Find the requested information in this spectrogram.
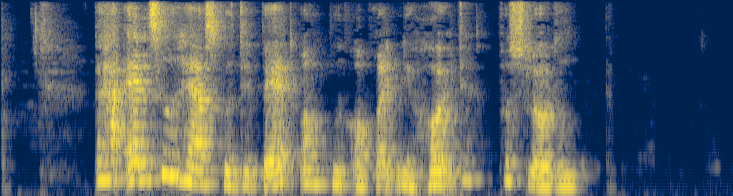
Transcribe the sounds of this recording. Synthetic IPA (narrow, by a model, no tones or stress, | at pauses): ʋiɦɑ̈ʔæl̰t͡sʰið̞̰ˠɦæɐsɡ̥ð̞̩ˠd̥e̝b̥æd̥ɒ̽md̥enɒ̽pʰʁen̰əliəhɒ̽ɪd̥əpʰɒ̽slɒ̽d̥ð̩ˠ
